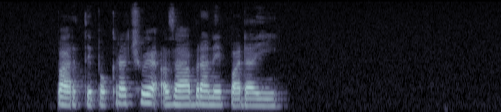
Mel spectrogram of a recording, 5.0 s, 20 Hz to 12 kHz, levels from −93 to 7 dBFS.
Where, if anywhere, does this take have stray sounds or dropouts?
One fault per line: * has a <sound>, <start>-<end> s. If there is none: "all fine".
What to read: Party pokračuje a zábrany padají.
all fine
